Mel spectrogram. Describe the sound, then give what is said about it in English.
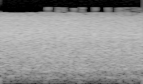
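Steady rushing splash of water jets from an outdoor fountain outside a town hall, a continuous loud hiss of falling water that holds level throughout without any break. “that noise you can hear in the background is the fountain here”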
